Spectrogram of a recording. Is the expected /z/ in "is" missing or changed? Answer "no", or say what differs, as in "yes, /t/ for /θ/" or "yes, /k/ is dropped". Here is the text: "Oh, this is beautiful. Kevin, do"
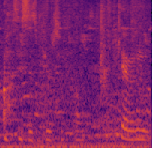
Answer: no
